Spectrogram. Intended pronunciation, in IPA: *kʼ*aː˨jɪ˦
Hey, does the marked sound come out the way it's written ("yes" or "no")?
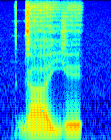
no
